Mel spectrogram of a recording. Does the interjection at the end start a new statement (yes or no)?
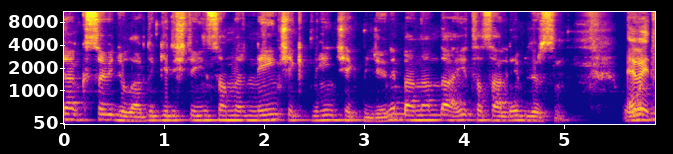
yes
